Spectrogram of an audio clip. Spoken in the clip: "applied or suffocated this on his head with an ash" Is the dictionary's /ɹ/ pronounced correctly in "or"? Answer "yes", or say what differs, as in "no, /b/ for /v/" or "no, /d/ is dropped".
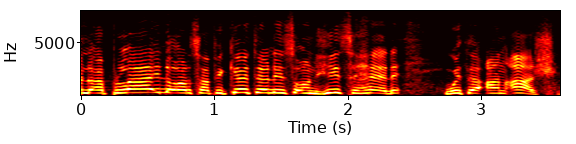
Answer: yes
